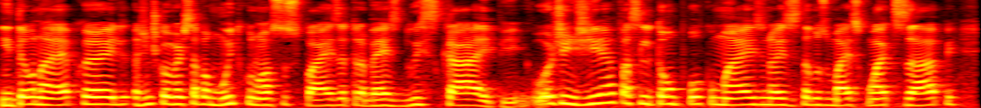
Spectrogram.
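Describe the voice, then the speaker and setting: Man from Brazil, thirties, fairly high voice, calm explaining, casual interview. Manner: measured, explanatory, with fillers. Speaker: guest, Brazilian father in Boston.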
